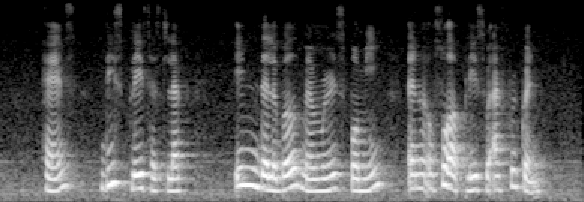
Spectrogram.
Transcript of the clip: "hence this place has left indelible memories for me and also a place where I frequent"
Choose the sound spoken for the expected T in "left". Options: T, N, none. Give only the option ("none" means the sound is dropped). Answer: T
